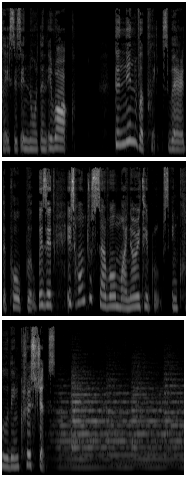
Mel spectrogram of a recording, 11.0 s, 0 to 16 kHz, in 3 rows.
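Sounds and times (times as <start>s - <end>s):
speech: 0.0s - 1.5s, 2.2s - 8.8s
church bells chiming at a church in Mosul, northern Iraq: 8.4s - 10.9s.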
